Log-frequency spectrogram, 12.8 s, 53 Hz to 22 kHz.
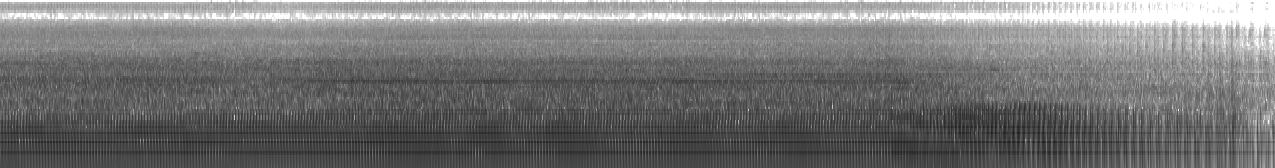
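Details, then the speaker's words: Cat RP8000E generator, about 5 years old, running with the faulty CO sensor bypassed; steady even drone about nine seconds, then winds down smoothly when the bypass switch is turned back off to shut it off. "if you bypass if you bypass this CO2 sensor, you can't turn it off while it's running."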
